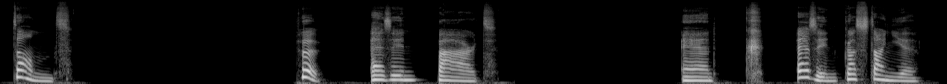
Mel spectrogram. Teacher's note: All three of these were unaspirated, that is, they didn't have big puffs of air like English does.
